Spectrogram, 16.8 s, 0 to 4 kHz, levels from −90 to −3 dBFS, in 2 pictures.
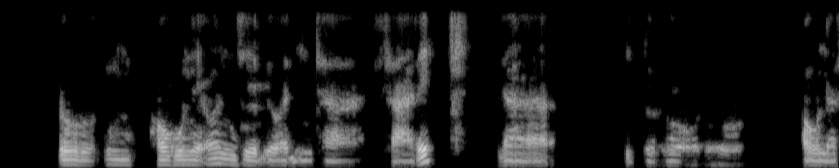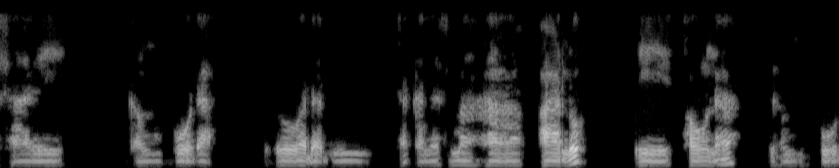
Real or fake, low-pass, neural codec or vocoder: fake; 3.6 kHz; vocoder, 22.05 kHz, 80 mel bands, Vocos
